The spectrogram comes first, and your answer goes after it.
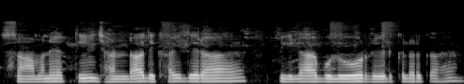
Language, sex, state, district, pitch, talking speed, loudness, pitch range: Hindi, male, Jharkhand, Deoghar, 140 Hz, 165 wpm, -17 LUFS, 135-145 Hz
